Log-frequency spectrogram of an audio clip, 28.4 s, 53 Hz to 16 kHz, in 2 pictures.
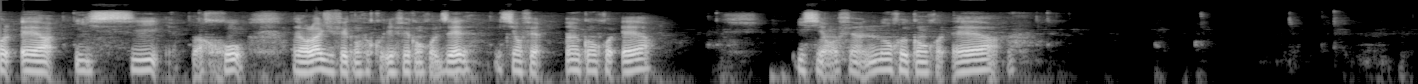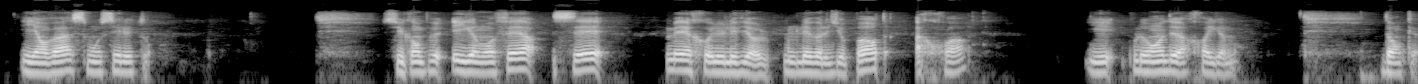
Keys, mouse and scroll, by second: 0.2 ctrl+r, 3.0 ctrl+z, 4.5 ctrl+r, 7.7 ctrl+r, 10.6 Tab, 11.0 a, 12.0-13.2 middle drag, 13.2 right click, 14.7 w, 16.1 a, 16.5 scroll down 2, 16.7-22.4 middle drag, 22.4 right click, 23.9-25.9 drag, 25.9 a, 27.8 KP_1.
